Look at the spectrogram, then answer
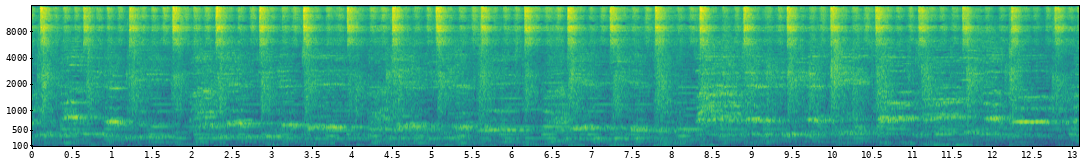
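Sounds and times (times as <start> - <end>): congregation singing: 0.0 - 13.0
steady percussion beat: 0.0 - 13.0.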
